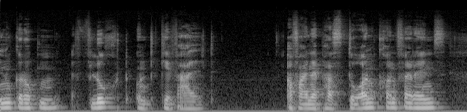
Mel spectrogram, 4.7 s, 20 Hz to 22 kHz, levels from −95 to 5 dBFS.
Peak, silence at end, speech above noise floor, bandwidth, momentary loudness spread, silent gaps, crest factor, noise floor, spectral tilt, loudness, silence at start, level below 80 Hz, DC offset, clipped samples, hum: -8 dBFS; 0.25 s; 33 dB; 13 kHz; 11 LU; none; 20 dB; -61 dBFS; -5.5 dB/octave; -28 LUFS; 0 s; -62 dBFS; 0.8%; under 0.1%; none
